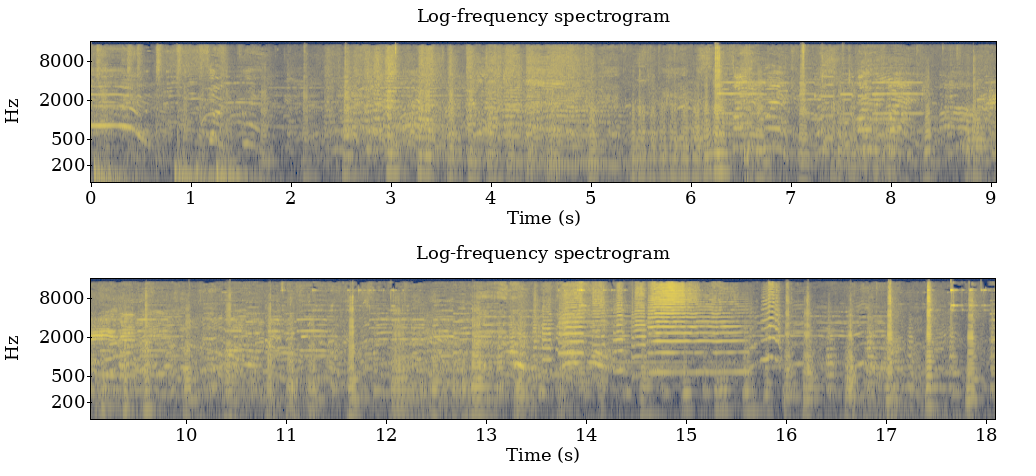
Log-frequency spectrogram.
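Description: Mexican street brass band (banda) playing as it marches: trumpets and trombones over low sousaphone notes, with the voices of the crowd walking alongside.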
